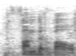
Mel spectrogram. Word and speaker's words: van der Walt: Van der Walt.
